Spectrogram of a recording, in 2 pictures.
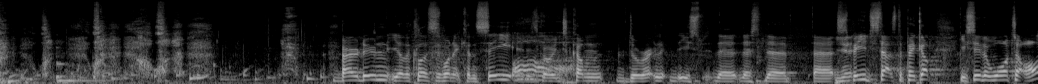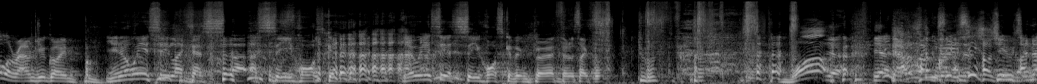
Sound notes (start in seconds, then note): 16.1 pfft pfft pfft; 16.2 pffpt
